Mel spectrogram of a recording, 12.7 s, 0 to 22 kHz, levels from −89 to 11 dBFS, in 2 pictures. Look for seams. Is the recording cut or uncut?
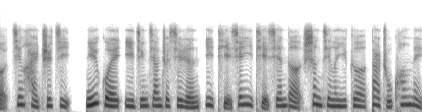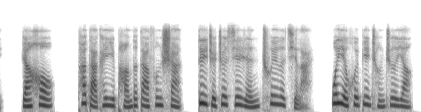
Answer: uncut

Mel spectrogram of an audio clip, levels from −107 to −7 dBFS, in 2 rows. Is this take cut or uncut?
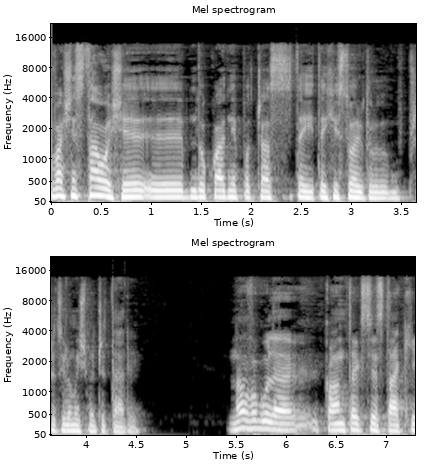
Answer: uncut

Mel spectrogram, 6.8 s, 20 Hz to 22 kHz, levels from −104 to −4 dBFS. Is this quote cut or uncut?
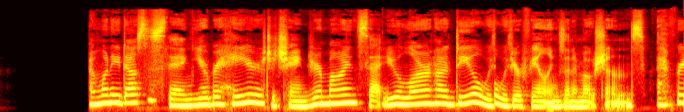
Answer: cut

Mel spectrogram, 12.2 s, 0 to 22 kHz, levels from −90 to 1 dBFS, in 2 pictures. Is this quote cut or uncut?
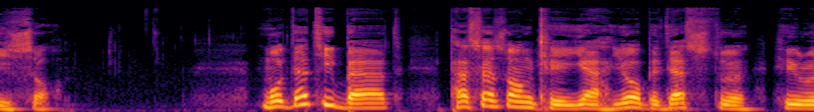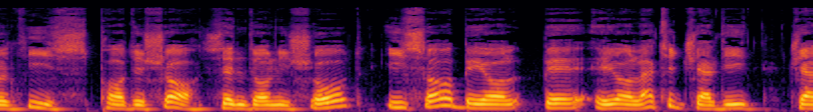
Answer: cut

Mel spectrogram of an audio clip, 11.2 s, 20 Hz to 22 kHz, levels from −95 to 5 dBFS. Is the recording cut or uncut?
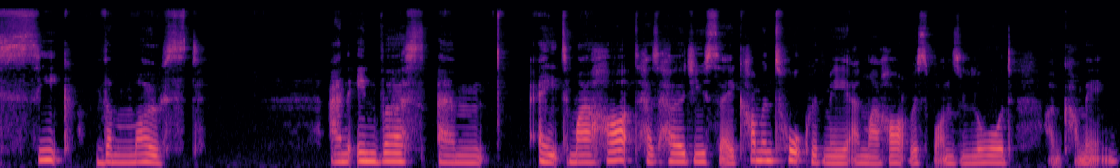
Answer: uncut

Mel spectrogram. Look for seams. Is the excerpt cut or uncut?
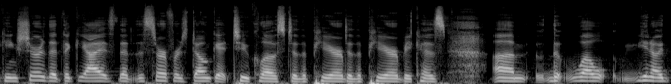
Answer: cut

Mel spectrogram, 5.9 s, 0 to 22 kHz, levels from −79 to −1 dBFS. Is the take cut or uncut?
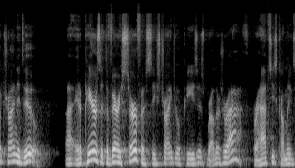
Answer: uncut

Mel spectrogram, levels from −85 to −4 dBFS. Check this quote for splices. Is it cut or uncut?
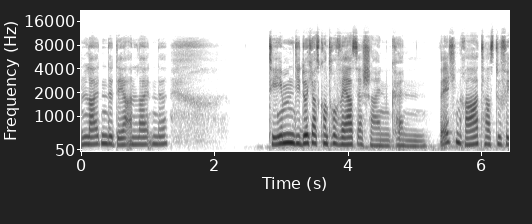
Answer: uncut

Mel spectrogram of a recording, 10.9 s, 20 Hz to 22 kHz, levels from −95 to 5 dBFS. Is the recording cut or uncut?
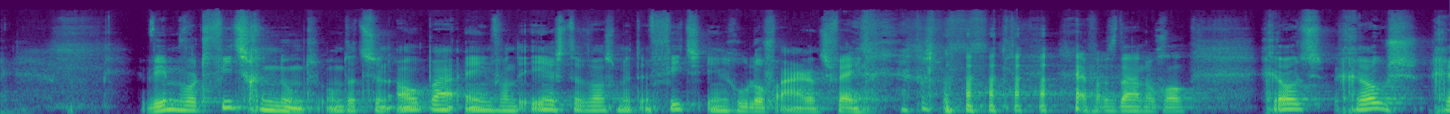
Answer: uncut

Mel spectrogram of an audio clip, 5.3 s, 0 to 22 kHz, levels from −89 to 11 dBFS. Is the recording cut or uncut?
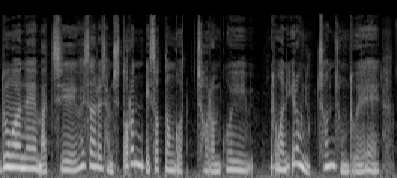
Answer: cut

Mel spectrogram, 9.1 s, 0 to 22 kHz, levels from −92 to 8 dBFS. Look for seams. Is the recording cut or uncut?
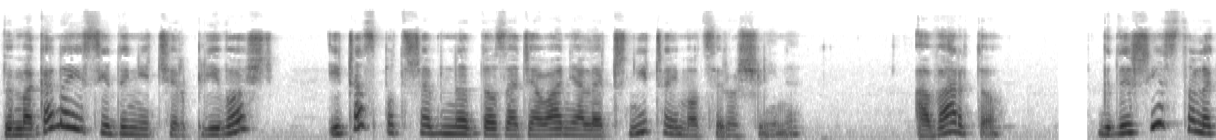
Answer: uncut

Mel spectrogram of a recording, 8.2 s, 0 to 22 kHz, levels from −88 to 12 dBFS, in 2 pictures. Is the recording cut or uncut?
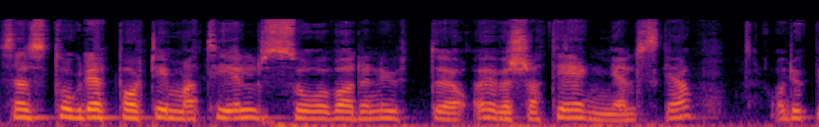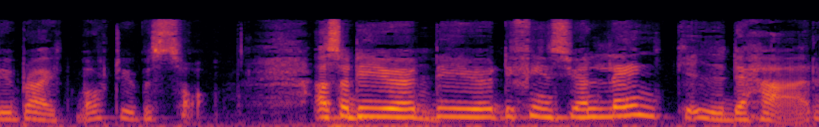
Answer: cut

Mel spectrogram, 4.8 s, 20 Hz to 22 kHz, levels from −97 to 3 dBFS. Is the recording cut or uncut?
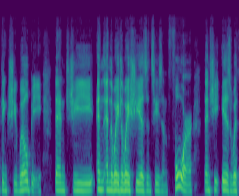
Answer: cut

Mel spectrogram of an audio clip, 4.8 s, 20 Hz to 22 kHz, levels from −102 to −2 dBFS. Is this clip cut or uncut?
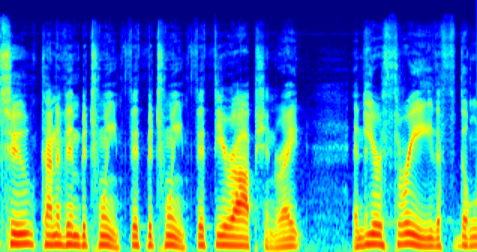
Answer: cut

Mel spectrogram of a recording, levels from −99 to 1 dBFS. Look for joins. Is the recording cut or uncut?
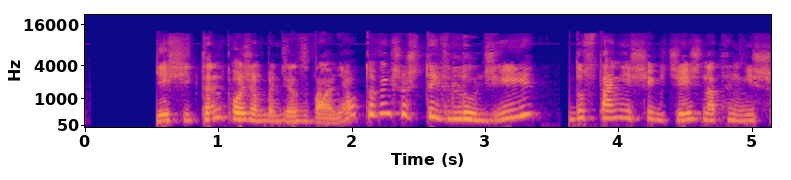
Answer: uncut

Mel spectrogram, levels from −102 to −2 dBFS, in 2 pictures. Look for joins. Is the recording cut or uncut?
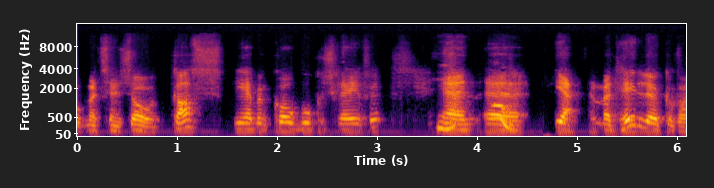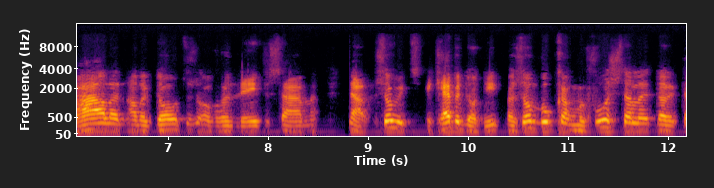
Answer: uncut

